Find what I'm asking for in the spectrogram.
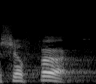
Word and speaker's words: shofar: A shofar.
